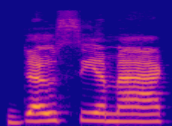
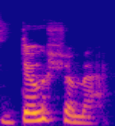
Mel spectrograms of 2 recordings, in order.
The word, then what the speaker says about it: DociaMack: the house Rebecca from how do you say it doia dossia help me out it's dosham actually um why can I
